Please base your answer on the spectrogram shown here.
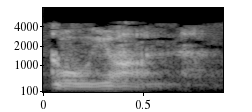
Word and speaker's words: Goljan: why I pronounce it go yan okay that's the Armenian pronunciation it's not gold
